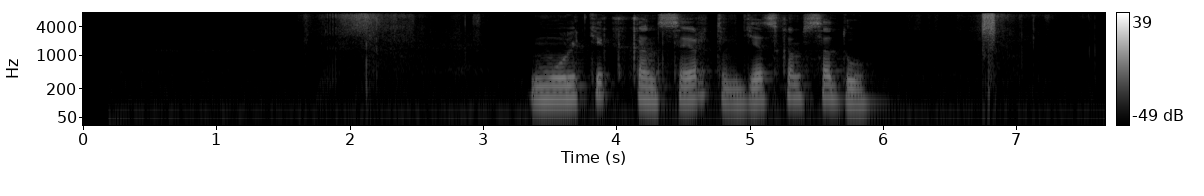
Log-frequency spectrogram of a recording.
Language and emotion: Russian, neutral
